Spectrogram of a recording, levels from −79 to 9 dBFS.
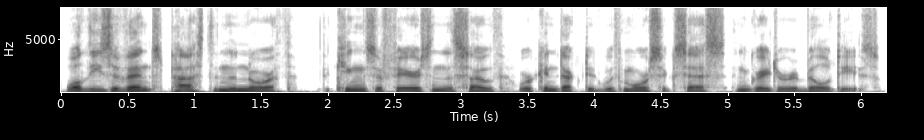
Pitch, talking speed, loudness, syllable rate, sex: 115 Hz, 205 wpm, -19 LUFS, 5.9 syllables/s, male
